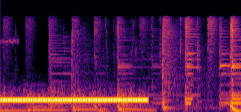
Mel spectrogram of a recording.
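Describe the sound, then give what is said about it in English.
A telephone rings through on an outgoing call to a restaurant: a steady buzzing tone holds for about a second and a half, then cuts off. “You're doing a very bad job at picking up phones here.”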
